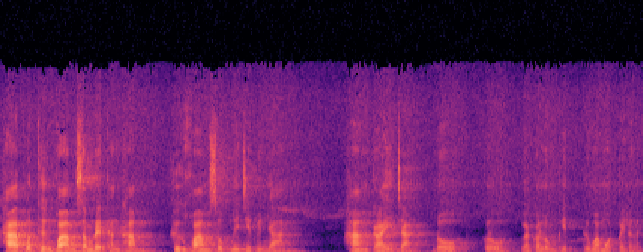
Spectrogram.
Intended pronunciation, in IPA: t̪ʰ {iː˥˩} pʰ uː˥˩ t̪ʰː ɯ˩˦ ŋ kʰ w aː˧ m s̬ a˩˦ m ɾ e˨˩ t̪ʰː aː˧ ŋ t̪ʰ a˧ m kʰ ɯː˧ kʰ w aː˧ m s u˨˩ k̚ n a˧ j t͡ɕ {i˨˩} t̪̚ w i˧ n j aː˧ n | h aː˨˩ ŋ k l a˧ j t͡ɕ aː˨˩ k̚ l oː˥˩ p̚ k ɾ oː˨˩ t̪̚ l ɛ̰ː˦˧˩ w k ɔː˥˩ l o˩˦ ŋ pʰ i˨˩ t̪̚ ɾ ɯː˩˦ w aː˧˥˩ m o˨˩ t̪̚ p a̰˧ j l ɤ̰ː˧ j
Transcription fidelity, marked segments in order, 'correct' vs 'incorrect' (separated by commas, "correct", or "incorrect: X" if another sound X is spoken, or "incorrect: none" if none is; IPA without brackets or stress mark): incorrect: aː˥˩, correct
